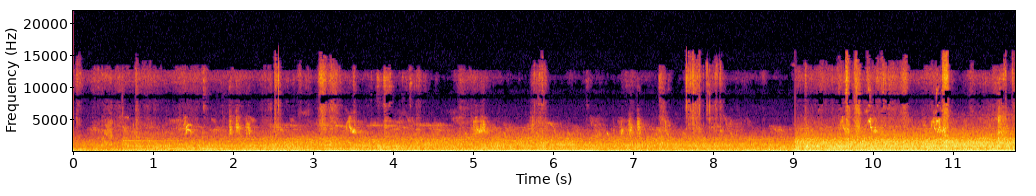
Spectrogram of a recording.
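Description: Small birds chirping in short, scattered calls over a steady low rumble of outdoor background noise. A broader rushing noise swells about nine seconds in.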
